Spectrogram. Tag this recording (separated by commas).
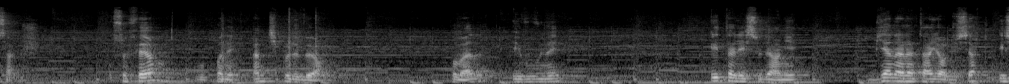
Speech, Music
